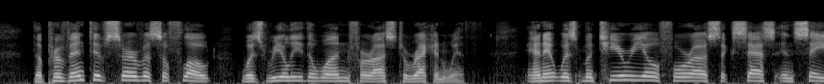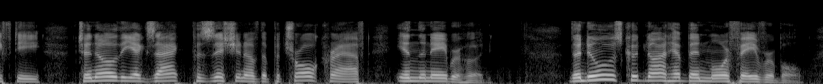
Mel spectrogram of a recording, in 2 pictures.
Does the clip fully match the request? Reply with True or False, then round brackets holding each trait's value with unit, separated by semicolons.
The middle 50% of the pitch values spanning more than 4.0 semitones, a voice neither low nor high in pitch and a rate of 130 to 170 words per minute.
False (3.7 semitones; 155 Hz; 155 wpm)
